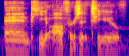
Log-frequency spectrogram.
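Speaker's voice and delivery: ordinary talk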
